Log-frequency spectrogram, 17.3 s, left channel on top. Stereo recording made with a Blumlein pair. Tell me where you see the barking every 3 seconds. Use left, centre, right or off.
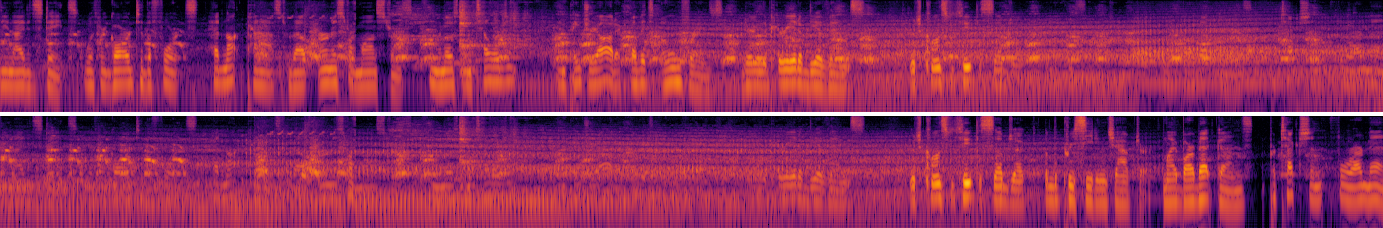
right, centre, left, left, left, left.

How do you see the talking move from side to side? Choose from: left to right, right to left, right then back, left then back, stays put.
left to right.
